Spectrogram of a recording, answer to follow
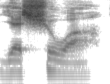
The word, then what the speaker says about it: Yeshua: because it's all within you know as Jesus said Yeshua um you know the proper pronunciation Yeshua said the kingdom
